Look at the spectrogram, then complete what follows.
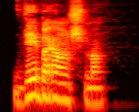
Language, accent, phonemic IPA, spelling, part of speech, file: French, Canada, /de.bʁɑ̃ʃ.mɑ̃/, débranchements, noun, LL-Q150 (fra)-débranchements.wav
- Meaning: plural of débranchement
